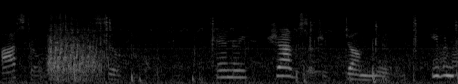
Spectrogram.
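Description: Horses whinny several times in close succession, high wavering neighs rising and falling, with hooves clip-clopping and shuffling underneath, fairly loud, as the horses are saddled in the morning.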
